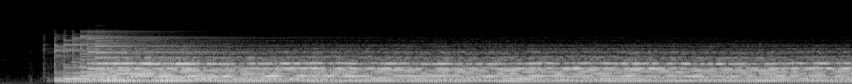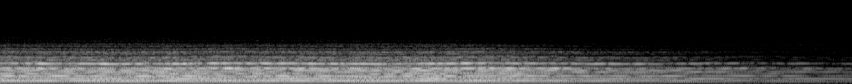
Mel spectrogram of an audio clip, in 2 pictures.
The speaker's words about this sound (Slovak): reverb vlastne vytvára umelo nejaký, nejakú miestnosť alebo priestor budovu, kde sa vlastne zvuk, kde je zvuk vlastne veľký v tom priestore, kde sa to odráža, kde má priestor, kde plynúť. Môže byť veľký malý, záleží, čo chceme dosiahnuť.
